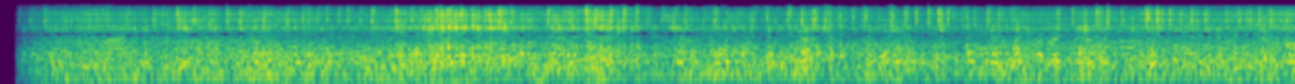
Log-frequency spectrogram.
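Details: Tapanã II city bus in Belém: loud, rough, rattling roar holding steady with rain hiss behind it. Excessively noisy, cause unclear.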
